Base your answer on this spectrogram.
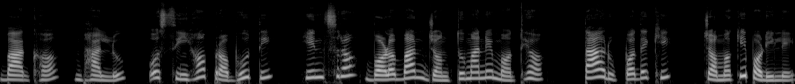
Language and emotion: Odia, neutral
